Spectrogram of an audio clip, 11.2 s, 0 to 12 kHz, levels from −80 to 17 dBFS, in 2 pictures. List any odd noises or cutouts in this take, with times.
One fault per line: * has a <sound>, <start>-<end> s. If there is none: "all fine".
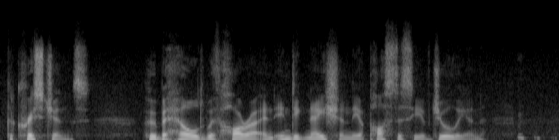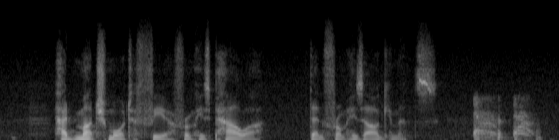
* has a laugh, 5.2-5.8 s
* has a cough, 10.3-11.0 s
